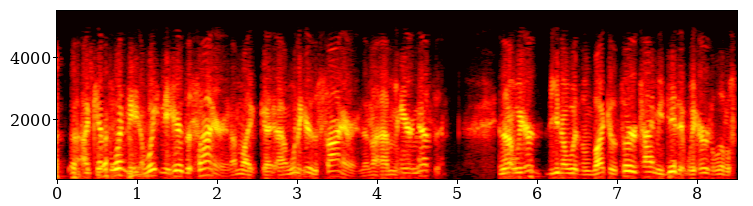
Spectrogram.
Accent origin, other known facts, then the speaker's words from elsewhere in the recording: Ohio, United States; I was born and raised here in Ohio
